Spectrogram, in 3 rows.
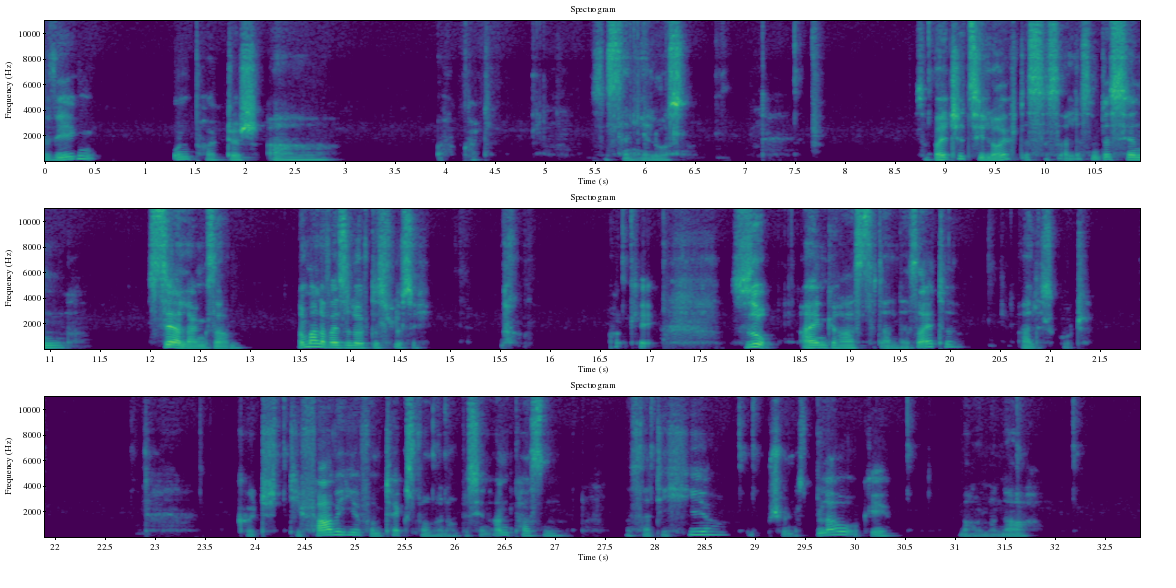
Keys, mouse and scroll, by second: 4.9 scroll down 2, 5.7-6.6 ctrl+scroll up 2, 7.7-9.0 drag, 17.0 click, 18.3-19.5 ctrl+scroll down 4, 20.6-21.3 scroll up 2, 24.4 click, 25.7 click, 27.8 click, 28.9 click, 30.8-31.8 drag.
